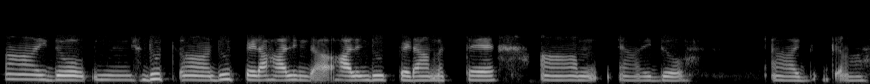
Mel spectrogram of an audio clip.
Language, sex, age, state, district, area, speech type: Kannada, female, 30-45, Karnataka, Shimoga, rural, conversation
